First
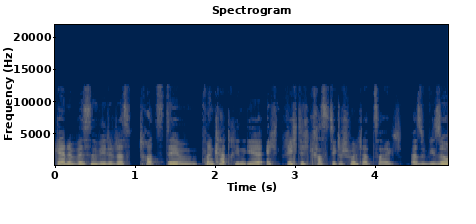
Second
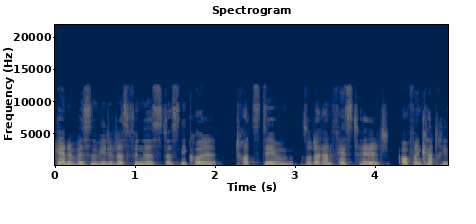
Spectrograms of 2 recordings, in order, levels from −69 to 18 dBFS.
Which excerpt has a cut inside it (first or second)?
first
